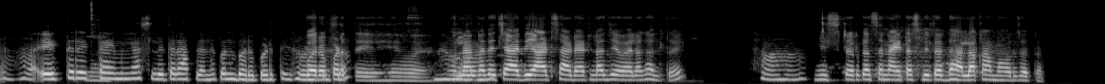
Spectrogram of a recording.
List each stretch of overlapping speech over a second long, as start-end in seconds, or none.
none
